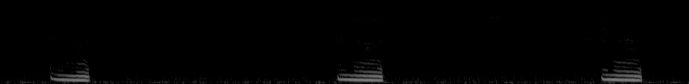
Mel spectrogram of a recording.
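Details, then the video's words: Pet cat Nyankichi snoring while fast asleep indoors: three clear tonal, falling, whistly snore sounds with stacked harmonics, about one every three seconds, with quiet breathing between and a faint hiss in the background. "猫のいびき Snoring of the cat"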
